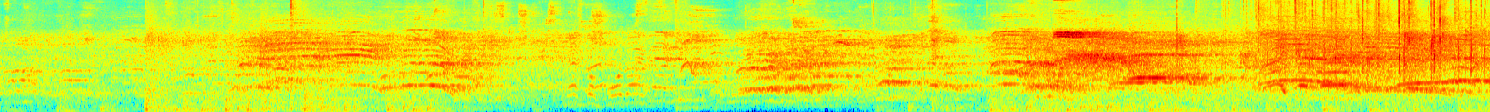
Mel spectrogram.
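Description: Volleyball rally in a large gym: the ball struck and bouncing on the hardwood floor amid players' shouted calls. The shouting grows louder in the second half.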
